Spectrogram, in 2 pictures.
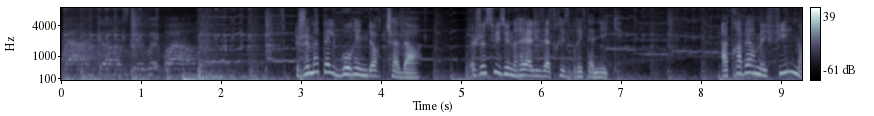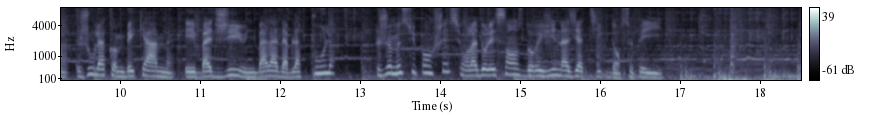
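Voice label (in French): NARRATION, French; PARTITION OF INDIA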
